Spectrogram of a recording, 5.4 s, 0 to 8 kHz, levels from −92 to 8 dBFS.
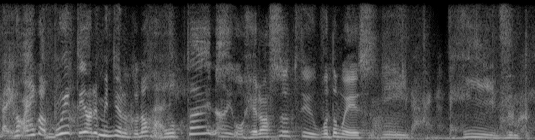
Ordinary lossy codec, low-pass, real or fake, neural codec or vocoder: none; none; fake; codec, 16 kHz, 2 kbps, X-Codec, HuBERT features, trained on LibriSpeech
